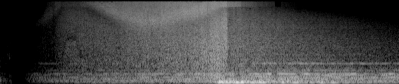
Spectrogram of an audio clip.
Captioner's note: whooshing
